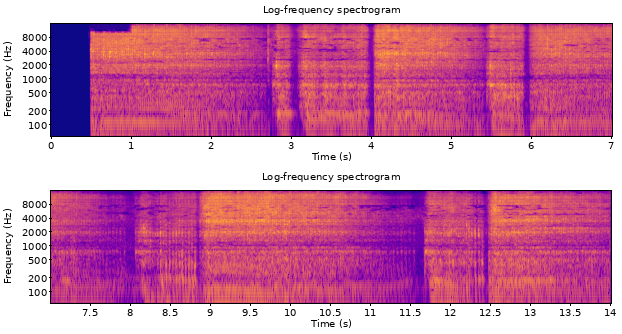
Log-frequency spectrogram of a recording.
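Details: Sleeping cat: loud, deep, rumbling snores in repeated long cycles, harsh enough to resemble a lion's roar.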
